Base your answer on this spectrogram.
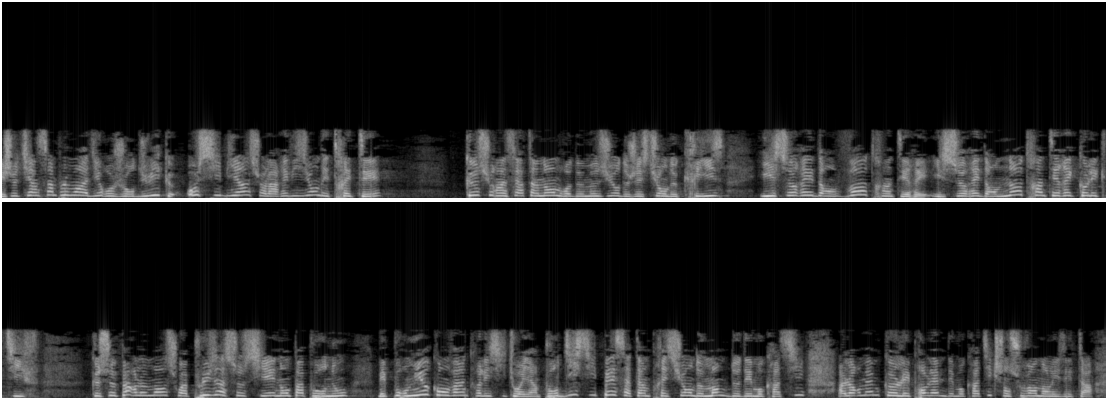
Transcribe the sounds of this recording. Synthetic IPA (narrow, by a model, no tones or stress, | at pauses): eʒət̪jɛ̃sɛ̃pləmɑ̃ad̪iʁoʒuʁd̪ɥikəosibjɛ̃syʁlaʁevizjɔ̃d̪et̪χet̪e | kəsyʁɛ̃sɛʁt̪ɛ̃nɔ̃bʁəd̪əməzyʁd̪əʒɛst̪jɔ̃d̪əkχizilsəʁɛd̪ɑ̃vɔt̪χɛ̃t̪eʁɛilsəʁɛd̪ɑ̃nɔt̪χɛ̃t̪eʁɛkɔlɛkt̪if | kəsəpaʁləmɑ̃swaplyzasɔsjenɔ̃papuʁnumɛpuʁmjøkɔ̃vɛ̃kχəlesit̪wajɛ̃puʁd̪isipesɛt̪ɛ̃pχesjɔ̃d̪əmɑ̃k̚d̪əd̪emɔkχasialɔʁmɛmkəlepχɔblɛmd̪emɔkχat̪iksɔ̃suvɑ̃d̪ɑ̃lezet̪a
